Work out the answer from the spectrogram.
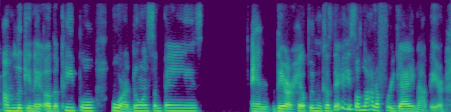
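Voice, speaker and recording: Raspy woman, chatty coach, low-ish, mellow, dry close sound. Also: dry recording. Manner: chatty, encouraging, repeats words for emphasis; informal slang. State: slightly hoarse. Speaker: content coach. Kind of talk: casual coaching talk.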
